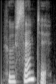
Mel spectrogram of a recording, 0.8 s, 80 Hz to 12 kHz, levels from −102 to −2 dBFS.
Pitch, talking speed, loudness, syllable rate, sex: 230 Hz, 215 wpm, -17 LUFS, 3.9 syllables/s, female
